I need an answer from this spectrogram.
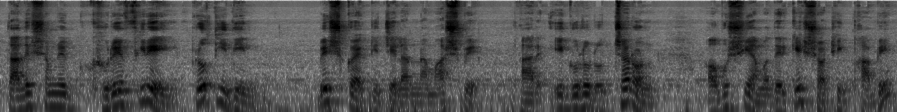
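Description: A man giving a pronunciation lesson, reading a list of names slowly and enunciating each one clearly. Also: lowish voice, noisy background. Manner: slow, careful enunciation of each name; clear, measured delivery. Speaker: pronunciation teacher.

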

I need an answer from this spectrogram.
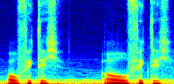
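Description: A man's voice: low voice, level tone, slow pace, dark tone, soft background music. A young man commenting on a survival game, whispering when he sneaks and yelping when startled. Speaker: let's player. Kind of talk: gaming commentary.

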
